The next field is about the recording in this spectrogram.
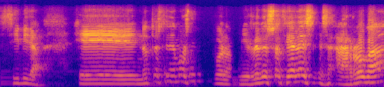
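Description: A man's bright, sharp tone at a fairly slow pace, with lively intonation. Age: 50s. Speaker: radio host, actor and pilot. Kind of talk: casual interview.

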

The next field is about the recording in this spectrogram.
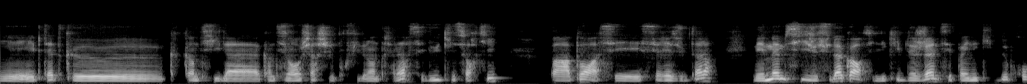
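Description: A man's fairly low voice with ordinary pitch variation at a moderate pace, an ordinary speaking voice against a quiet background. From Toulouse region, France. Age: 30s. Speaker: football podcast co-host. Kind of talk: casual debate.

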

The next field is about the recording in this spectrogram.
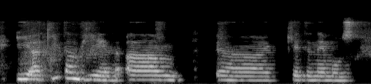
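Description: A woman with a Russian accent, somewhat breathy, at a very slow pace with ordinary pitch variation. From Belarus. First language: Russian (speaking Spanish). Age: 20s. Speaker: radio host, Spanish learner. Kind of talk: casual interview chat. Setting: Instagram live stream. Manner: halting, many fillers.

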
